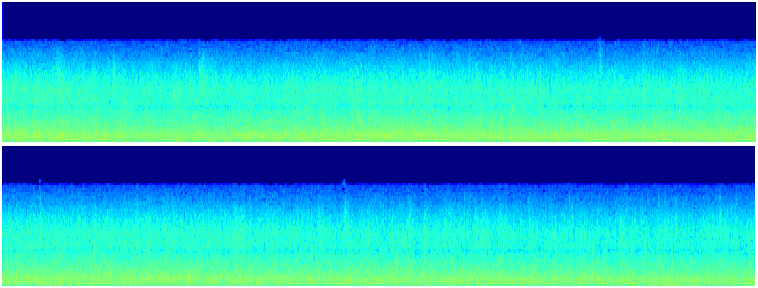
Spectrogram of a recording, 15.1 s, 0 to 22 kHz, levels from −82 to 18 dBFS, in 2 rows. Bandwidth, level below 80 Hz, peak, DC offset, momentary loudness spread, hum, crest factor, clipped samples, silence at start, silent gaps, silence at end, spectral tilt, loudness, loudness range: 16 kHz; -72 dBFS; -10 dBFS; under 0.1%; 2 LU; none; 16 dB; under 0.1%; 0 s; none; 0 s; 0 dB/octave; -23 LUFS; 1 LU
